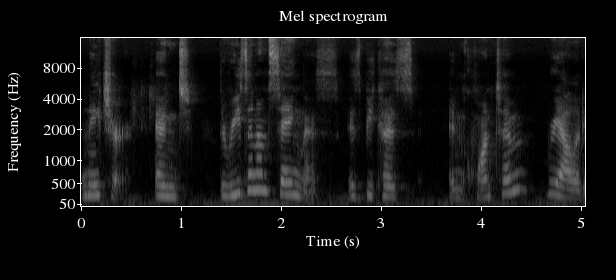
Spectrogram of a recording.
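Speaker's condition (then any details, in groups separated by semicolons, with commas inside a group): No condition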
